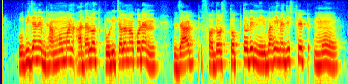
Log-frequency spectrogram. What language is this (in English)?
Bangla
